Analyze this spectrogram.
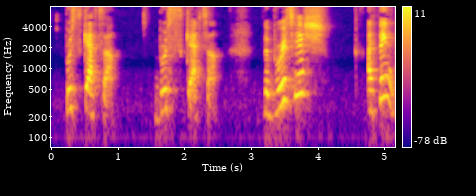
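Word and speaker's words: bruschetta: with a rather strange expression and corrected my mispronunciation brusketa brusa the British I think probably 9 9 times out of 10 we'll pronounce it brushetta brushetta and of course it is a foreign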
